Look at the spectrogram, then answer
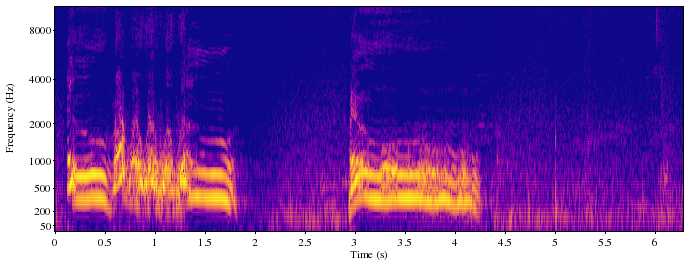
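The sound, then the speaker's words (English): A man's voice mimics a pack of dogs barking, with two loud bursts of rapid, repeated yelping calls separated by a brief pause, forceful. “One day, there's a pack of dogs running up and down the road.”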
